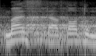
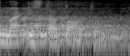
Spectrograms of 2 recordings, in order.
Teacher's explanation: Hamzah wasal itu hamzahnya enggak berbunyi ketika disambung, ketika diwasal.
